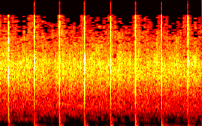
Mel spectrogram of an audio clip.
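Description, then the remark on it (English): An audience at an evening service gives Jesus a hand clap of praise: a steady wash of hand clapping, with a sharp, louder clap landing in a regular beat about twice a second through the whole stretch. No one speaks. “Now give Jesus one more big hand clap of praise.”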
